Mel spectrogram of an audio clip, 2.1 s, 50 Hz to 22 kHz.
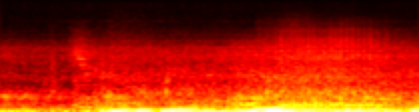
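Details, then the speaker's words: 2018 Subaru WRX, fully warmed, AF learning at -45: low, uneven idle, revs sagging and wavering as if about to stall. Rough idle; owner suspects another vacuum leak. "it's uh it's not sounding good i don't know if there's another leak somewhere yeah it wants to drop"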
